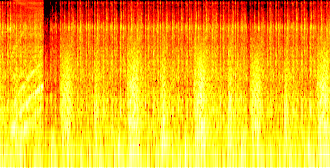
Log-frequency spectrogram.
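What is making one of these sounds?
Spinning brushes scrub with rhythmic whooshing sweeps.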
